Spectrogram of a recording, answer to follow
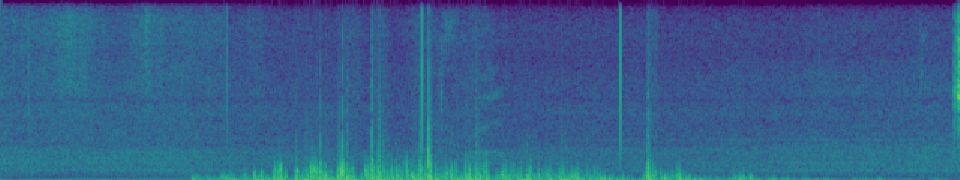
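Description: Loud, irregular low buffeting noise on the microphone, starting about a second in and easing off near the end, over a quieter steady low hum.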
